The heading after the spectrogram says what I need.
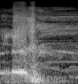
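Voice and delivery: very high yelled word; high shout. Pretend. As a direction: yell it from the car, high and loud. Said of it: "That motherfucker said".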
